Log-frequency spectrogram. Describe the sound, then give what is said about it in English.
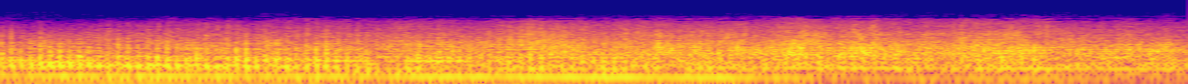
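A helicopter passes overhead, its loud, steady rotor thump and engine drone filling the whole clip with a low, pulsing roar and a broad rushing wash above it. “The jackbooted helicopters.”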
